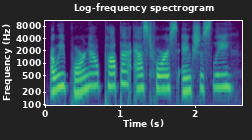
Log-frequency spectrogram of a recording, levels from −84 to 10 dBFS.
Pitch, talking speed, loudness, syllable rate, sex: 255 Hz, 180 wpm, -16 LUFS, 6.4 syllables/s, female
